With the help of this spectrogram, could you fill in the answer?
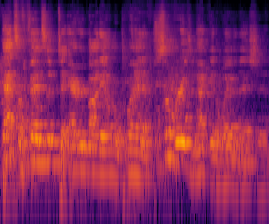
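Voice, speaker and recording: A man's fairly high voice with an American accent, amid noticeable background noise and audible room echo. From North Louisiana. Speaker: comedian. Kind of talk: stand-up. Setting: stage with audience. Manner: animated.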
